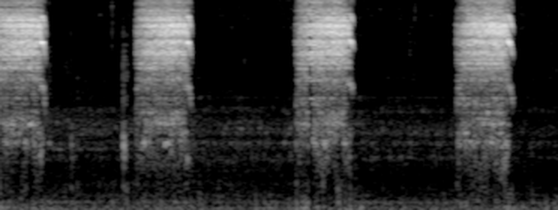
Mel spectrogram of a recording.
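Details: At a barn owl nest camera in Ohio, the male delivers prey and the female shares it with a newly hatched owlet; four clean, strong, airy screeching hisses, evenly spaced, over near-silence.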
